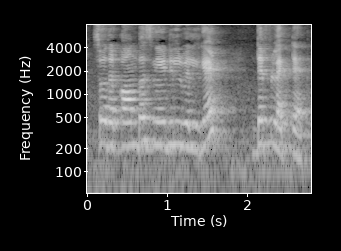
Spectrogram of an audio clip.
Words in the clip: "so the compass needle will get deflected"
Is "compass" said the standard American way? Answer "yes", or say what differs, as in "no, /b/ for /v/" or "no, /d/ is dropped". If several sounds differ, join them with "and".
no, /b/ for /p/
